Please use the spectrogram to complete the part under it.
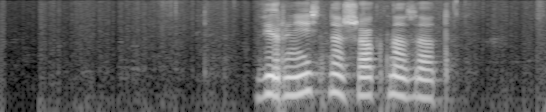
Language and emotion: Russian, neutral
